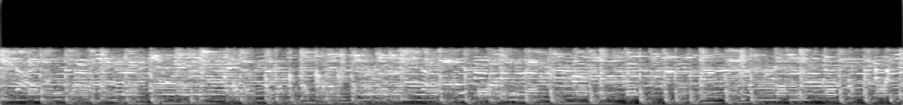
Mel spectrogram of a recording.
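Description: Live ska-rock band playing loud and steady: strummed electric guitar over a regular beat.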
